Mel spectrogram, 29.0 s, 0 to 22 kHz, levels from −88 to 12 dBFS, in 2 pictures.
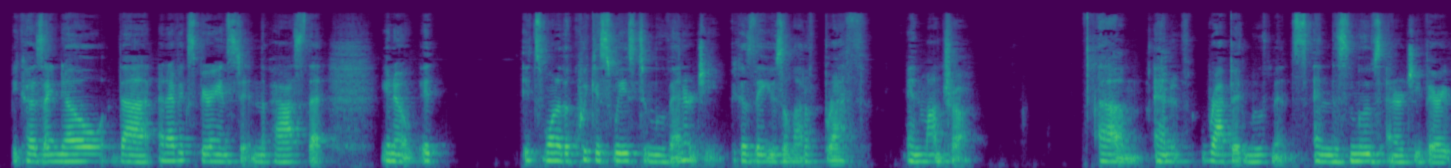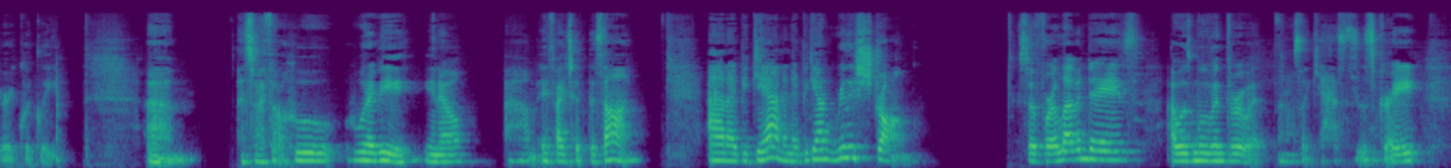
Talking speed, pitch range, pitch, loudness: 180 wpm, 165-190 Hz, 175 Hz, -20 LUFS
